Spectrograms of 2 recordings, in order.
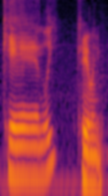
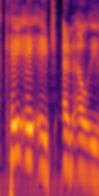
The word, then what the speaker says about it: Kahnle: Kaline. No way. Yep. Kaline? Yep. No. It's Kahnle.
